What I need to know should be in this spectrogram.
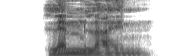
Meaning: diminutive of Lamm
- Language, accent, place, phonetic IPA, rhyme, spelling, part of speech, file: German, Germany, Berlin, [ˈlɛmlaɪ̯n], -ɛmlaɪ̯n, Lämmlein, noun / proper noun, De-Lämmlein.ogg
